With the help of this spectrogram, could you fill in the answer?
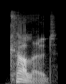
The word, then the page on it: coloured: British English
